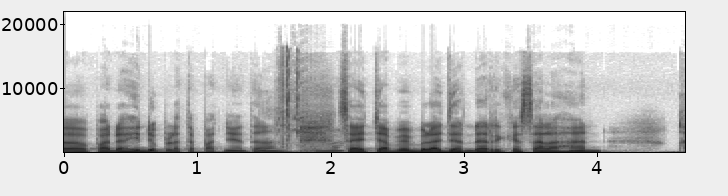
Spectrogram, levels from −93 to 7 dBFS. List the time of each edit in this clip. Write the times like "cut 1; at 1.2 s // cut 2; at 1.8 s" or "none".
cut 1; at 1.8 s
